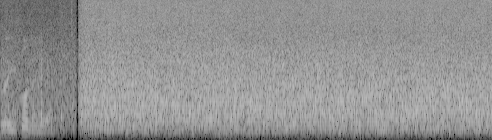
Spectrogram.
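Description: Water rushes loudly close by.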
